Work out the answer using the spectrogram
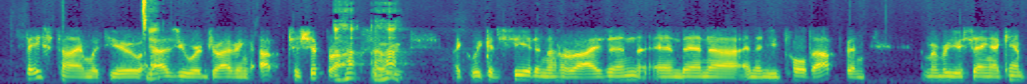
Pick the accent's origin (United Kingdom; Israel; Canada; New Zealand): Canada; Eastern Canada; now in Los Angeles, United States; growing up in Eastern Canada, I grew up camping and, running through the woods, and I haven't done a lot of that since I've lived in Los Angeles.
